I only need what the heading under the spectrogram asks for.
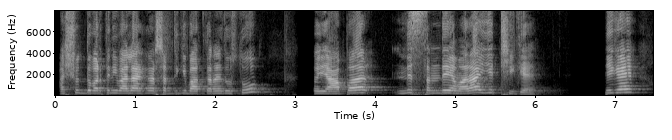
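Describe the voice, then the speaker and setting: High, bright-voiced male exam teacher. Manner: repeats words slowly and drawn out, fills with "theek hai". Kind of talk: explaining spelling questions from a whiteboard.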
